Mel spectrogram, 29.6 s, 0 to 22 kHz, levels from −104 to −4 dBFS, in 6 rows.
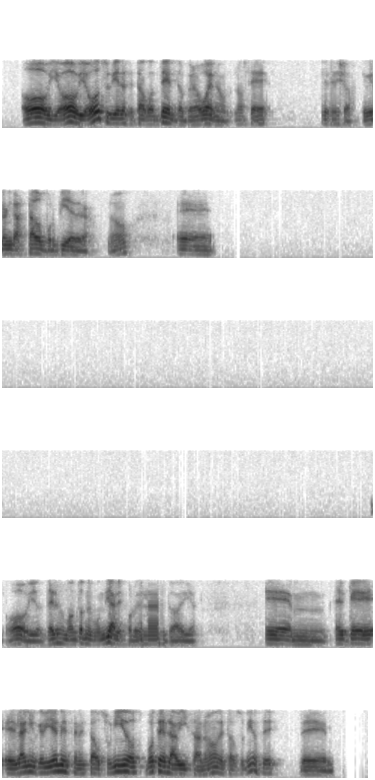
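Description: Robotic sound from repeated short buffers runs from 3.42 to 4.57 s. The speech becomes a rigid metallic buzz at 100 Hz, most likely because audio arrived too seldom and the player looped the last 10 ms over and over. Much of the real speech in that span is skipped, heard through AMR-NB narrowband coding with nothing above 3.8 kHz.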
